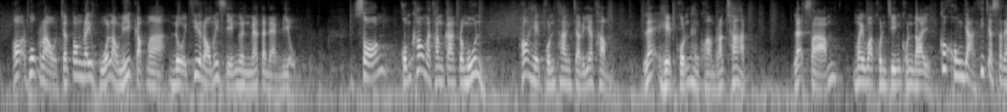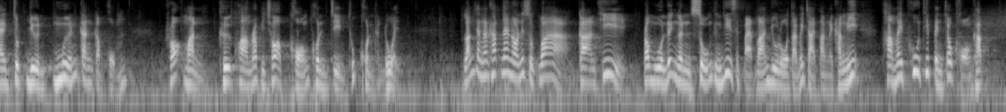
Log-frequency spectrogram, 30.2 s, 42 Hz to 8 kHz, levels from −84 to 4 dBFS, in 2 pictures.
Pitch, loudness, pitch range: 170 Hz, -18 LUFS, 145-210 Hz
